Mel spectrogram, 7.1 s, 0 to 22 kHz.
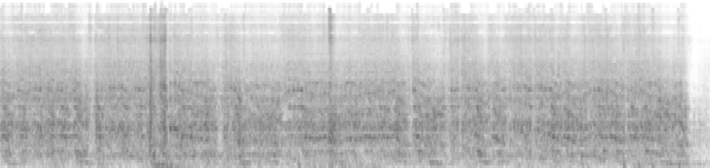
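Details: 1974 Dodge Monaco police car, police 440 V8 sat for years: rough churning crank with a few weak pops that never catch, engine turns over without starting, then cuts off. Cause unconfirmed.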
